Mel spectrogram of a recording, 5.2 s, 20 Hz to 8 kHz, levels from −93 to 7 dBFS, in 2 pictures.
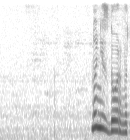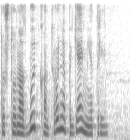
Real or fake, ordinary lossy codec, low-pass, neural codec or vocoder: real; none; 7.2 kHz; none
